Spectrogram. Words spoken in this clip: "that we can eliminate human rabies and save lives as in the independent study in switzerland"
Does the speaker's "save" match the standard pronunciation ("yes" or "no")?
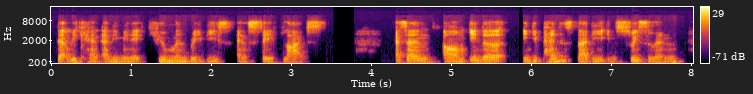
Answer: no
